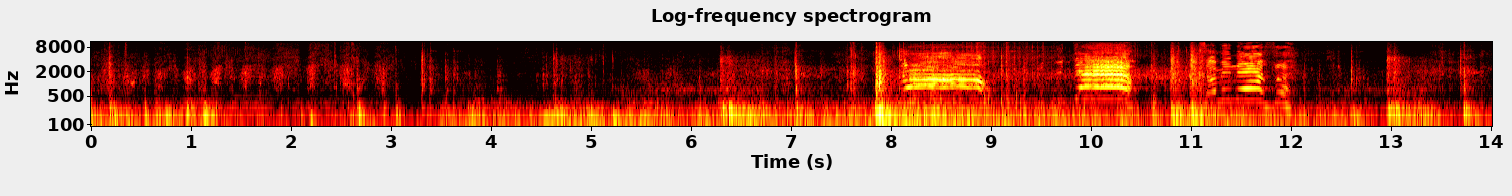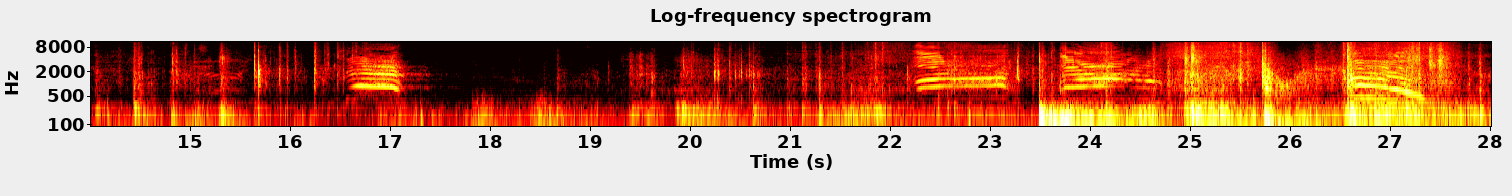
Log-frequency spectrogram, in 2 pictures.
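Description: Skateboard rolling on concrete with repeated clacks and knocks of the board. Several loud yells break in a few times, most of all in the last few seconds.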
